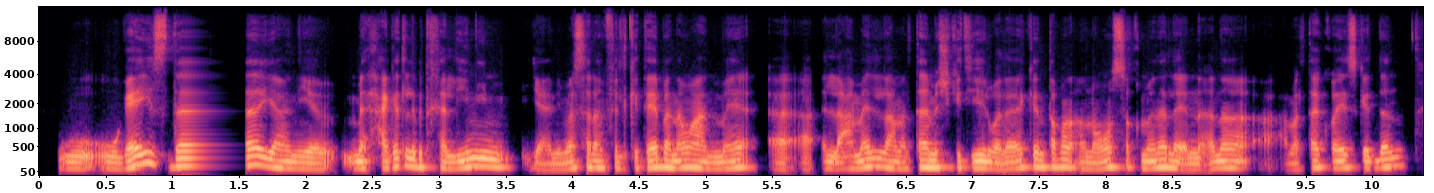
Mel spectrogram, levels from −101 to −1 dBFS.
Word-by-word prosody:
و 105 Hz, 0 st, -2 dB
وجايز 170 Hz, -, +3 dB
ده 135 Hz, 0 st, +1 dB, 0.2 s
يعني 110 Hz, -10 st, +3 dB, 0.2 s
من 105 Hz, -, -1 dB
الحاجات 125 Hz, +5 st, 0 dB
اللي 135 Hz, -2 st, +2 dB
بتخلّيني 120 Hz, +3 st, +2 dB
م 125 Hz, -1 st, 0 dB
يعني 90 Hz, -2 st, -6 dB
مثلًا 115 Hz, +2 st, -1 dB
في 110 Hz, -, -9 dB
الكتابة 115 Hz, +5 st, +1 dB
نوعًا 115 Hz, 0 st, +3 dB
ما 100 Hz, +1 st, -1 dB
آآ 120 Hz, 0 st, -6 dB
آآ -, -, -7 dB
الأعمال 105 Hz, +5 st, 0 dB
اللي 125 Hz, -3 st, 0 dB
عملتها 105 Hz, +3 st, 0 dB
مش 120 Hz, 0 st, +2 dB
كتير، 110 Hz, -1 st, +1 dB
ولكن 110 Hz, +6 st, 0 dB
طبعًا 125 Hz, -4 st, 0 dB
أنا 100 Hz, -1 st, -2 dB
واثق 120 Hz, 0 st, -2 dB
منها 115 Hz, +3 st, +3 dB
لإن 90 Hz, -5 st, +1 dB
أنا 110 Hz, +2 st, 0 dB
ع -, -, -16 dB
عملتها 90 Hz, +5 st, -5 dB
كويس 115 Hz, 0 st, -1 dB
جدًا، 125 Hz, +6 st, -1 dB
115 Hz, 190 wpm, -21 LUFS, 105-125 Hz, 0.2 s, وجايز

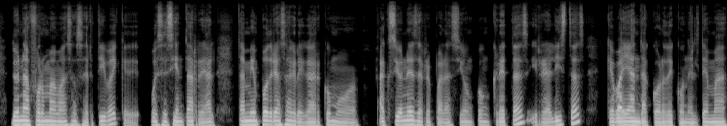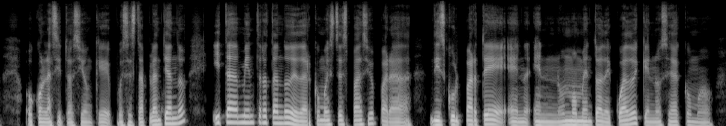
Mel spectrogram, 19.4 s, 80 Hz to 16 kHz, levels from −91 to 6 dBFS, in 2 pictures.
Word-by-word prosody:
de 120 Hz, -, +4 dB
una 120 Hz, 0 st, +5 dB
forma 115 Hz, 0 st, +2 dB
más 110 Hz, +1 st, 0 dB
asertiva 115 Hz, +4 st, -2 dB
y 150 Hz, -, -2 dB
que, 160 Hz, -, -8 dB
pues, 110 Hz, -1 st, -1 dB
se 105 Hz, -, +1 dB
sienta 110 Hz, +1 st, +1 dB
real. 95 Hz, -1 st, -2 dB, 0.3 s
También 115 Hz, +1 st, +3 dB
podrías 120 Hz, 0 st, +2 dB
agregar 95 Hz, -5 st, 0 dB
como 95 Hz, -4 st, -2 dB, 0.2 s
acciones 120 Hz, +1 st, +2 dB
de 110 Hz, -, +1 dB
reparación 100 Hz, 0 st, -4 dB
concretas 105 Hz, -, -2 dB
y 100 Hz, -, -6 dB
realistas 115 Hz, -, -1 dB, 0.3 s
que 105 Hz, -, -1 dB
vayan 105 Hz, 0 st, +5 dB
de 100 Hz, -, +2 dB
acorde 100 Hz, 0 st, -1 dB
con 95 Hz, -1 st, -2 dB
el 90 Hz, -1 st, -3 dB
tema 100 Hz, 0 st, +1 dB, 0.3 s
o -, -, -3 dB
con 100 Hz, 0 st, +1 dB
la 95 Hz, -, +3 dB
situación 95 Hz, -1 st, -3 dB
que, 95 Hz, -4 st, -3 dB
pues, 100 Hz, -1 st, -3 dB
se -, -, -1 dB
está 95 Hz, +1 st, 0 dB
planteando 150 Hz, -, +2 dB, 0.3 s
y 175 Hz, -, 0 dB
también 185 Hz, -1 st, +2 dB
tratando 170 Hz, -3 st, +1 dB
de 140 Hz, -6 st, +5 dB
dar 110 Hz, -1 st, +1 dB
como 125 Hz, 0 st, 0 dB
este 125 Hz, 0 st, -1 dB
espacio 130 Hz, +3 st, -2 dB
para 100 Hz, -, -2 dB, 0.2 s
disculparte 120 Hz, +1 st, +1 dB
en 100 Hz, -1 st, -1 dB
en 100 Hz, -1 st, 0 dB
un 110 Hz, +3 st, +2 dB
momento 115 Hz, -1 st, +3 dB
adecuado 115 Hz, +7 st, +2 dB
y -, -, -2 dB
que 105 Hz, -8 st, -3 dB
no 100 Hz, 0 st, -2 dB
sea 105 Hz, +1 st, -1 dB
como 100 Hz, -1 st, -5 dB
110 Hz, 175 wpm, -21 LUFS, 100-120 Hz, 0.3 s, una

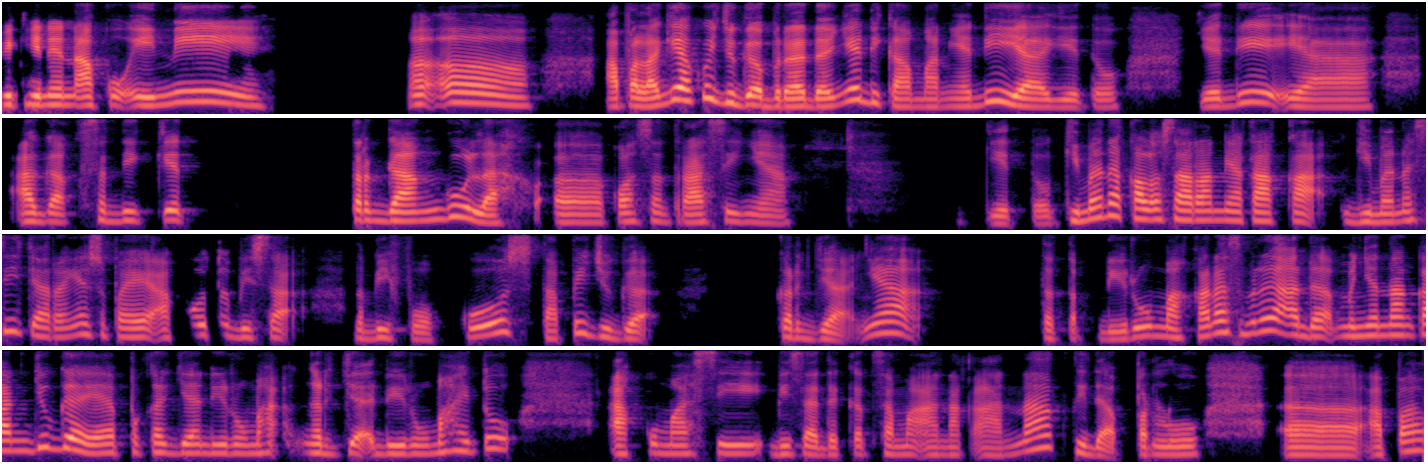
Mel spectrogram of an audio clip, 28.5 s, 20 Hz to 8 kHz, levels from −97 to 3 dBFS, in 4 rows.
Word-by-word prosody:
bikinin 195 Hz, -1 st, +5 dB
aku 180 Hz, -, +3 dB
ini." 215 Hz, 0 st, +3 dB, 0.7 s
Heeh. 210 Hz, -4 st, +4 dB, 0.4 s
Apalagi 165 Hz, -, +5 dB
aku 310 Hz, +4 st, +2 dB
juga 210 Hz, -5 st, +6 dB
beradanya 165 Hz, -, +5 dB
di 230 Hz, -, -2 dB
kamarnya 155 Hz, 0 st, -2 dB
dia, 195 Hz, -11 st, +5 dB
gitu. 145 Hz, 0 st, -7 dB, 0.4 s
Jadi, 165 Hz, +4 st, 0 dB
ya 150 Hz, 0 st, -3 dB, 0.4 s
agak 175 Hz, -2 st, +1 dB
sedikit, 200 Hz, -, -3 dB, 0.8 s
terganggu 205 Hz, +5 st, +4 dB
lah, 155 Hz, -1 st, +3 dB, 0.3 s
eee, 165 Hz, -1 st, 0 dB
konsentrasinya, 170 Hz, -4 st, -3 dB, 1.0 s
gitu. 140 Hz, -1 st, -8 dB
Gimana 235 Hz, +10 st, +2 dB
kalau 225 Hz, -2 st, +6 dB
sarannya 205 Hz, -2 st, +3 dB
Kakak 185 Hz, -1 st, +2 dB
Gimana 170 Hz, +2 st, -3 dB
sih 310 Hz, -, -4 dB
caranya 205 Hz, +3 st, -3 dB
supaya 190 Hz, -5 st, -2 dB
aku 230 Hz, +7 st, -5 dB
tuh 230 Hz, -, -11 dB
bisa 180 Hz, -1 st, -4 dB, 0.4 s
lebih 170 Hz, +1 st, -5 dB
fokus, 275 Hz, -, -3 dB
tapi 160 Hz, +12 st, -6 dB
juga, 195 Hz, -, -2 dB, 0.6 s
kerjanya 190 Hz, -, -2 dB, 0.6 s
tetap -, -, -9 dB
di 145 Hz, +1 st, -7 dB
rumah. 195 Hz, -2 st, -1 dB
Karena 210 Hz, +8 st, +2 dB
sebenernya 285 Hz, +3 st, +2 dB
ada 200 Hz, -, +1 dB
menyenangkan 225 Hz, +2 st, +1 dB
juga 295 Hz, -2 st, +4 dB
ya 190 Hz, -3 st, +3 dB
pekerjaan 195 Hz, -2 st, -3 dB
di -, -, -1 dB
rumah 180 Hz, +1 st, -4 dB, 0.2 s
ngerja 190 Hz, -4 st, -1 dB
di 175 Hz, +1 st, -2 dB
rumah 175 Hz, +5 st, -4 dB
itu 270 Hz, +5 st, -3 dB, 0.6 s
aku 175 Hz, +3 st, +1 dB
masih 180 Hz, 0 st, -3 dB
bisa 165 Hz, 0 st, -3 dB
dekat 160 Hz, +1 st, -7 dB
sama 165 Hz, -2 st, -3 dB
anak-anak, 155 Hz, -, -3 dB
tidak 175 Hz, -6 st, -2 dB
perlu, 160 Hz, 0 st, -3 dB, 0.4 s
eee, 150 Hz, -2 st, +1 dB
apa? 220 Hz, +9 st, -1 dB
185 Hz, 135 wpm, -25 LUFS, 165-220 Hz, 1.0 s, juga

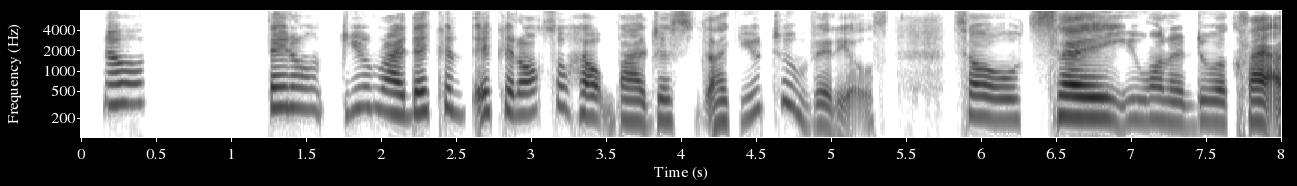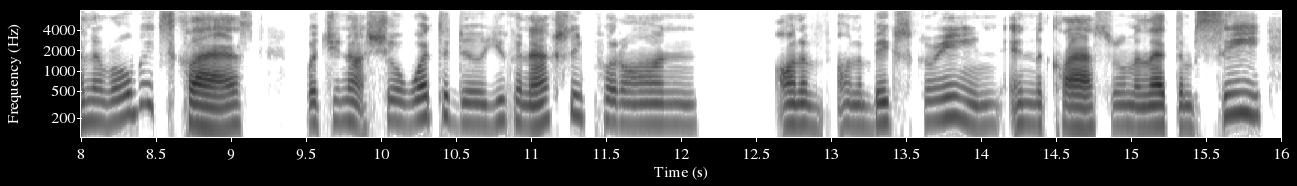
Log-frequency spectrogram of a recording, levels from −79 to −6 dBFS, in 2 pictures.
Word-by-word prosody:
No. 325 Hz, +1 st, +1 dB, 0.8 s
They 290 Hz, 0 st, +4 dB
don't 275 Hz, -2 st, -6 dB
you're 280 Hz, +5 st, -6 dB
right. 240 Hz, -4 st, +3 dB
They 245 Hz, +1 st, +4 dB
could 260 Hz, -5 st, -6 dB
It 245 Hz, -, 0 dB
could 245 Hz, -3 st, -1 dB
also 250 Hz, +6 st, -2 dB
help 220 Hz, -5 st, 0 dB
by 185 Hz, -2 st, 0 dB
just, 185 Hz, +2 st, -4 dB
like, 180 Hz, 0 st, -2 dB
YouTube 270 Hz, -, -9 dB
videos. 415 Hz, -, -7 dB, 0.4 s
So, 200 Hz, -3 st, -1 dB
say 210 Hz, -1 st, +7 dB
you 190 Hz, 0 st, -4 dB
wanna 185 Hz, -2 st, -2 dB
do 180 Hz, +3 st, -7 dB
a 175 Hz, -, 0 dB
cla 180 Hz, +1 st, +6 dB
an -, -, +3 dB
aerobics 205 Hz, -, -4 dB
class, 155 Hz, -1 st, +4 dB, 0.3 s
but 170 Hz, +1 st, -4 dB
you're 180 Hz, 0 st, -6 dB
not 180 Hz, -, -1 dB
sure 185 Hz, -, +1 dB
what 195 Hz, +5 st, 0 dB
to 220 Hz, -, -5 dB
do, 170 Hz, -2 st, -7 dB
you 175 Hz, +3 st, -8 dB
can 175 Hz, -4 st, -4 dB
actually 185 Hz, +7 st, +2 dB
put 185 Hz, -2 st, -6 dB
on 165 Hz, -1 st, -4 dB, 0.5 s
on 165 Hz, 0 st, +1 dB
a -, -, -2 dB
v 150 Hz, -, -17 dB
on 165 Hz, 0 st, -7 dB
a -, -, -8 dB
big 170 Hz, +3 st, -3 dB
screen 180 Hz, -4 st, -3 dB
in 165 Hz, 0 st, -2 dB
the 165 Hz, -, -5 dB
classroom 150 Hz, +1 st, +1 dB
and 150 Hz, -, -2 dB
let 155 Hz, -2 st, +5 dB
them 155 Hz, -1 st, -7 dB
see, 225 Hz, +9 st, +2 dB
185 Hz, 195 wpm, -27 LUFS, 165-230 Hz, 0.8 s, say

